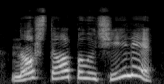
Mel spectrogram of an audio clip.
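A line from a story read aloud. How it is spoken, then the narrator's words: Excited shout. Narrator (Russian): возбужденно крикнул Страшила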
